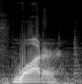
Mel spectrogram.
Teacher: The flap or tap T, which occurs between vowels when the second vowel is unstressed. It sounds like a quick D.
